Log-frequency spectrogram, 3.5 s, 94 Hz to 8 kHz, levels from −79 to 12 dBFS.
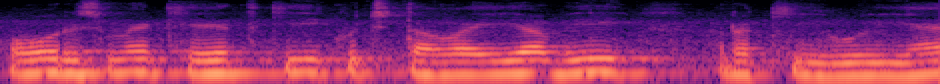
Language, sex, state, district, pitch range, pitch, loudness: Hindi, male, Uttar Pradesh, Shamli, 155-175 Hz, 165 Hz, -14 LUFS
